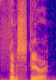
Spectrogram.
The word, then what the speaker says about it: Themyscira: Themyscira. I know, I can never pronounce it right. It's Themyscira. Themyscira.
